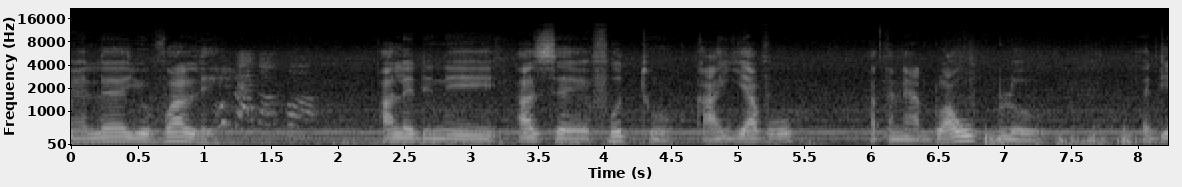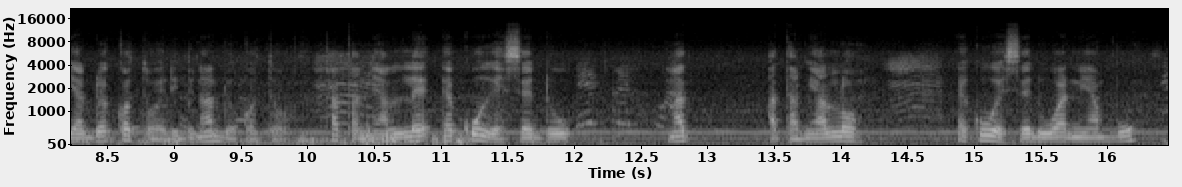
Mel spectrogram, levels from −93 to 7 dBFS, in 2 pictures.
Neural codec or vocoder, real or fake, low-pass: none; real; 14.4 kHz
